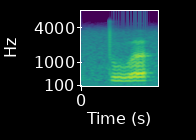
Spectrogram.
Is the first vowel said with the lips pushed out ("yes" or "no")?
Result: yes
